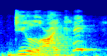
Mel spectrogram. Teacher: it should go up yeah it should go up at the end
